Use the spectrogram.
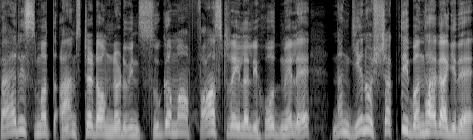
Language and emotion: Kannada, happy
